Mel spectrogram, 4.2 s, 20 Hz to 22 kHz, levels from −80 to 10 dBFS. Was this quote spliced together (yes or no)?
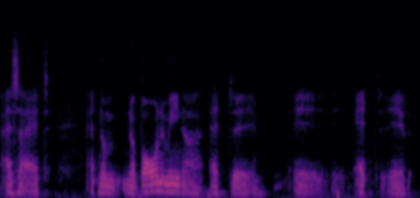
no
